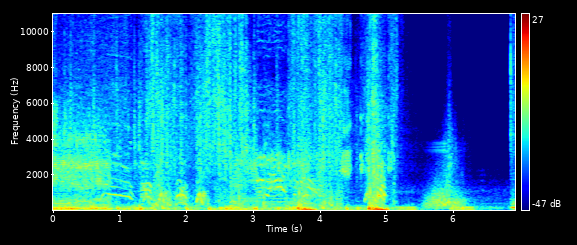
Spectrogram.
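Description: Action-film style soundtrack music under men's shouting, with two heavy thumps about four and five seconds in. The sound then falls away sharply just before the end.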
